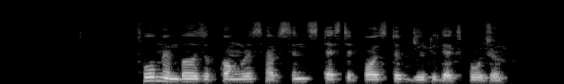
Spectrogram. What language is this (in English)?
English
